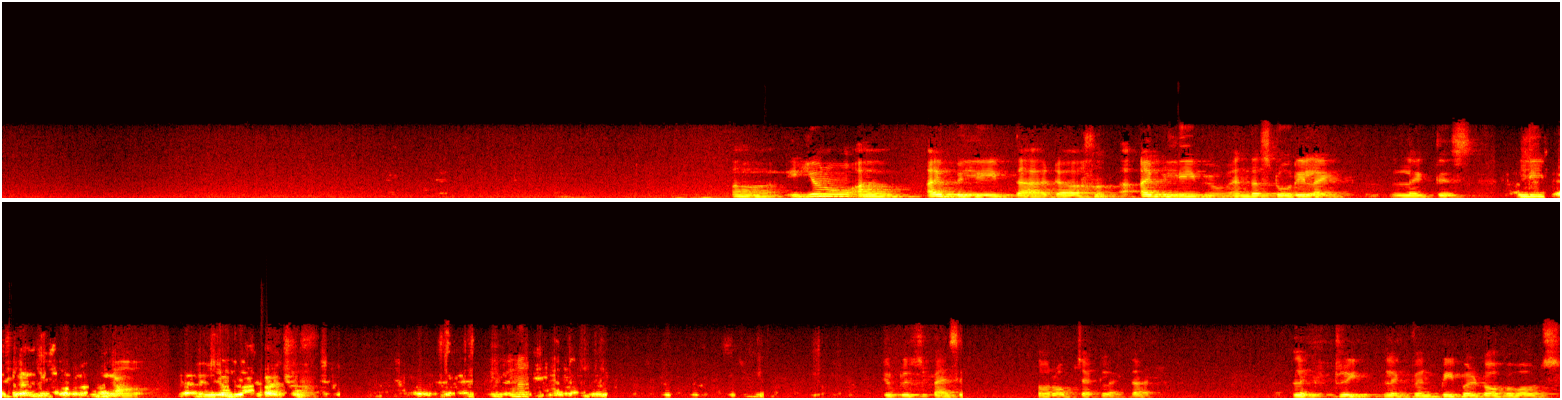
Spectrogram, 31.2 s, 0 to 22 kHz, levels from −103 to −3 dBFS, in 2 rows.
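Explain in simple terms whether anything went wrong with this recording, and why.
Several things went wrong, all typical of a phone or video call.

Short concealed packet loss: small pieces of the call arrived too late at 7.61, 11.75, 15.64 and 18.16 s, so the receiver guessed the missing sound. Each gap sounds like a brief smear or wobble.

Other side's voice leaking through: the far person's voice, likely playing from a loudspeaker and not fully cancelled, is heard from 15.06 to 16.81 s, 17.33 to 18.99 s, 19.75 to 21.94 s, and briefly at 23.14 s. At times it is as loud as the main talker or louder.

Speech suppressed in double talk: when both people talked at once, the echo canceller likely turned everything down. The main voice dips or cuts out in pieces from 15.13 to 16.67 s, 17.69 to 21.50 s, and 22.09 to 24.40 s.

Audio dropout to silence: the input was likely lost, perhaps through a disconnect or mute, from 25.17 to 25.95 s. 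The sound stops completely for most of a second, leaving dead silence.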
